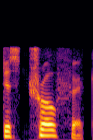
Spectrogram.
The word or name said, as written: dystrophic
